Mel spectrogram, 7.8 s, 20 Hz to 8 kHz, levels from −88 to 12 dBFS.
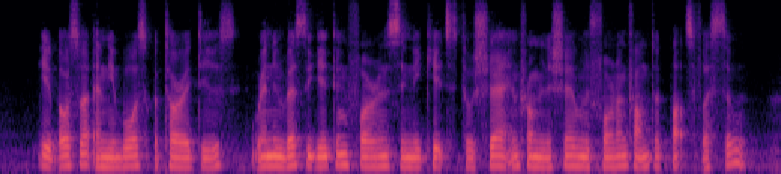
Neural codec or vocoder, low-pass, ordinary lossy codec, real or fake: codec, 16 kHz, 0.5 kbps, FunCodec, trained on LibriTTS, 25 frames a second; none; none; fake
